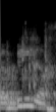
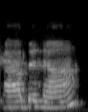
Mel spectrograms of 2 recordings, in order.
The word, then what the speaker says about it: Abena: And I'm glad you pronounced your name, because I was calling you Abena. So how do you pronounce your name again? It is Abena.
